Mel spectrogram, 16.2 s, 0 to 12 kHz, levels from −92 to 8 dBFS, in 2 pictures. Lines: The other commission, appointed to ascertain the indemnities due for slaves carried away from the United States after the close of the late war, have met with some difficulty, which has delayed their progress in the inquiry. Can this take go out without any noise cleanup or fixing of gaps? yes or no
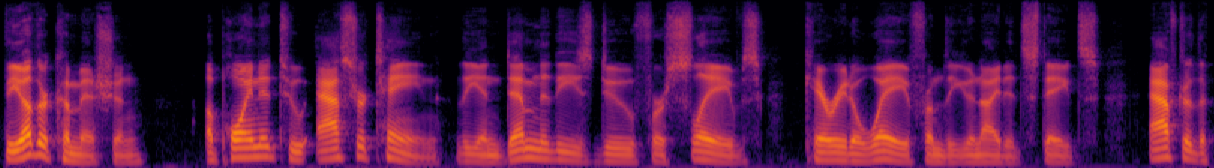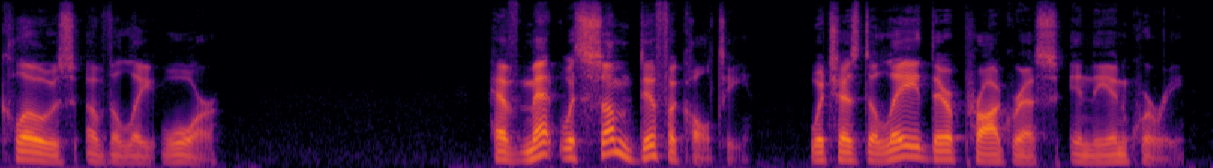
yes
